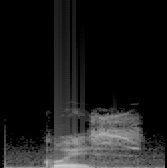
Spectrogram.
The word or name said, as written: quis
